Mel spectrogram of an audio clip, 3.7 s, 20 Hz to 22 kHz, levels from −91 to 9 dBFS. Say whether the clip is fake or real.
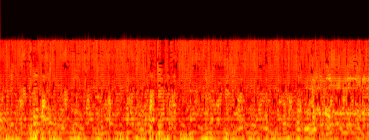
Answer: fake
